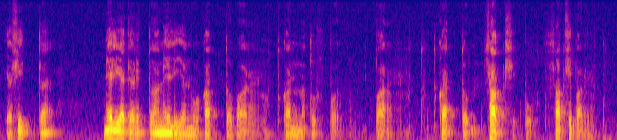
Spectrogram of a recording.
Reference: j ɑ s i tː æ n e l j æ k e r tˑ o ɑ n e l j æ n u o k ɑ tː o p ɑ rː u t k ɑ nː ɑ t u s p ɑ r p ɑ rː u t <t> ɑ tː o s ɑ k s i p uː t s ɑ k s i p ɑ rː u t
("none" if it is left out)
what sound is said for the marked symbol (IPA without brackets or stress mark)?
k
